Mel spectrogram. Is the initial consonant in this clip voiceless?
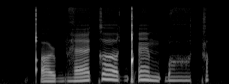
yes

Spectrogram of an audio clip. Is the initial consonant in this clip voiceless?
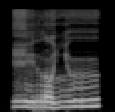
no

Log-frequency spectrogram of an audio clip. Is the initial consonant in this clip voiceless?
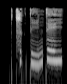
yes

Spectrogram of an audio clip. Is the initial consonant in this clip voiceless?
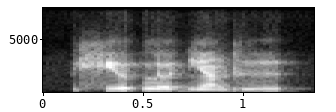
yes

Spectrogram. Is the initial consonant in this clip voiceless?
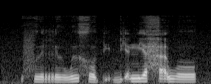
yes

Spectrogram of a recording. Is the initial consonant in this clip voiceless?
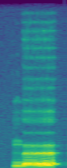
no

